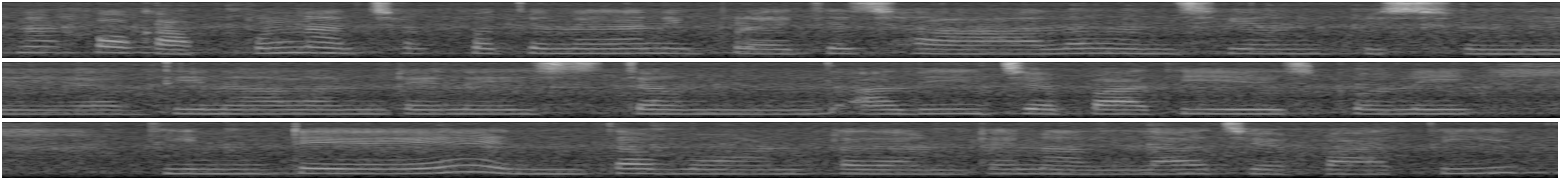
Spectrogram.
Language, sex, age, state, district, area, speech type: Telugu, female, 18-30, Telangana, Ranga Reddy, urban, spontaneous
